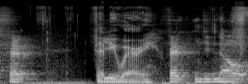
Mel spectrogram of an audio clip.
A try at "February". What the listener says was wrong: You don't do the R? Oh, I do. I'd say February. Because is there an R after the B? Is it February or February?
